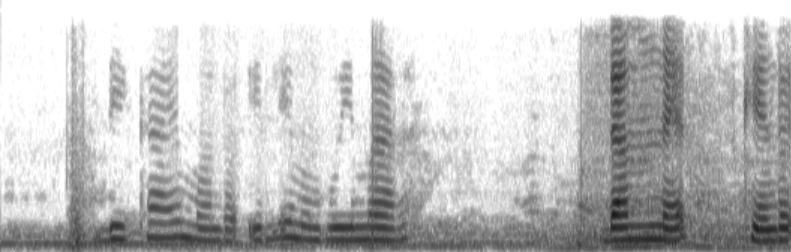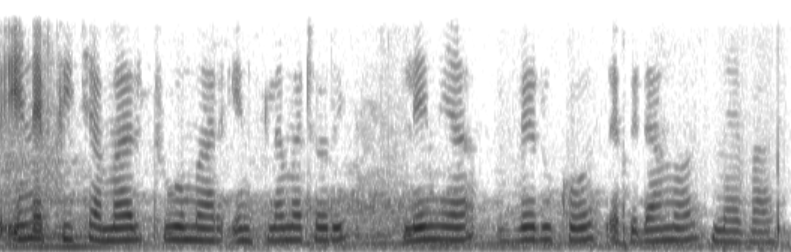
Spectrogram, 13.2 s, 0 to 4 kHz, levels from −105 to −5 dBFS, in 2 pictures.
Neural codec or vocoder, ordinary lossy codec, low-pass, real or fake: none; none; 3.6 kHz; real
